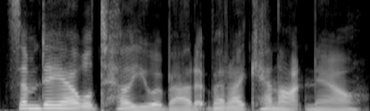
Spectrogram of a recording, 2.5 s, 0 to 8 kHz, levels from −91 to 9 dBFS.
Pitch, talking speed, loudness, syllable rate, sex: 190 Hz, 290 wpm, -18 LUFS, 5.9 syllables/s, female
